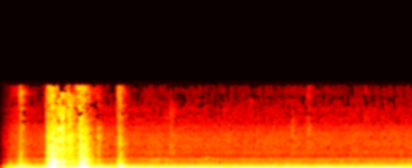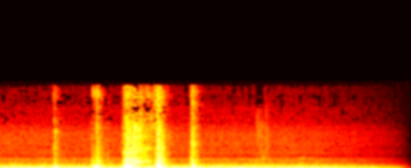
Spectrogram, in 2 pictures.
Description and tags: Them good ole candy machines. Insert quarter, Turn crank, Open hatch, Get what ever you asked for. Recorded on plextalk using experimental stereo mics.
